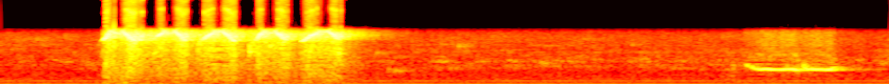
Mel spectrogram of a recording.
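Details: Pet Congo African Grey parrot, female, home alone, repeats five arched high chirps in a fast even run, then after a pause gives a soft low whistled note.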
